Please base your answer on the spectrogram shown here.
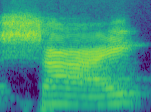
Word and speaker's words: Shai: My last name shi pronounced as a shy and I'm not shy.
